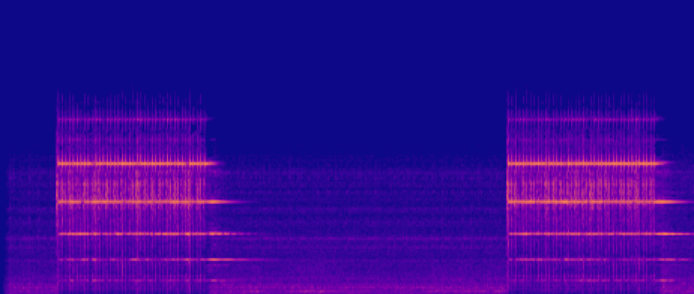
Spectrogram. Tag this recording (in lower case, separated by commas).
telephone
